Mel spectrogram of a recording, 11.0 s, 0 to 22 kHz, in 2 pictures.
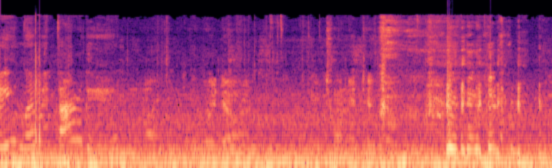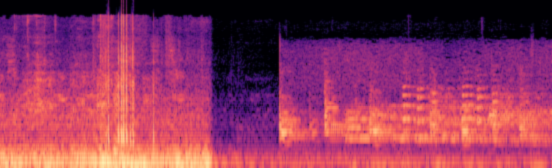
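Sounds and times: car cabin rumble: 0:00.0 - 0:03.8, 0:04.5 - 0:07.6.

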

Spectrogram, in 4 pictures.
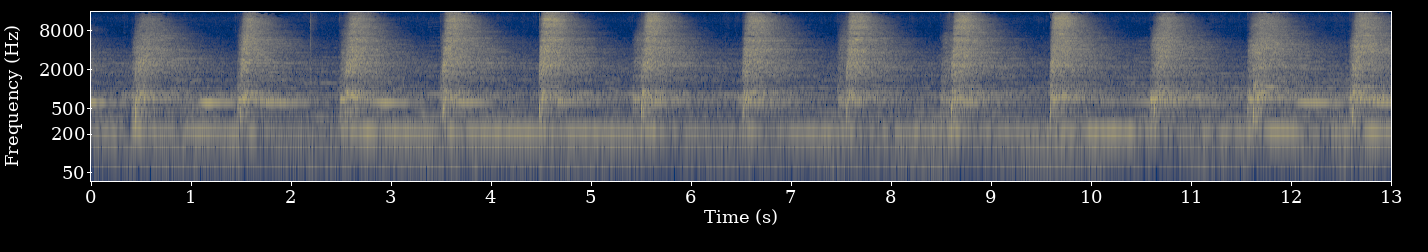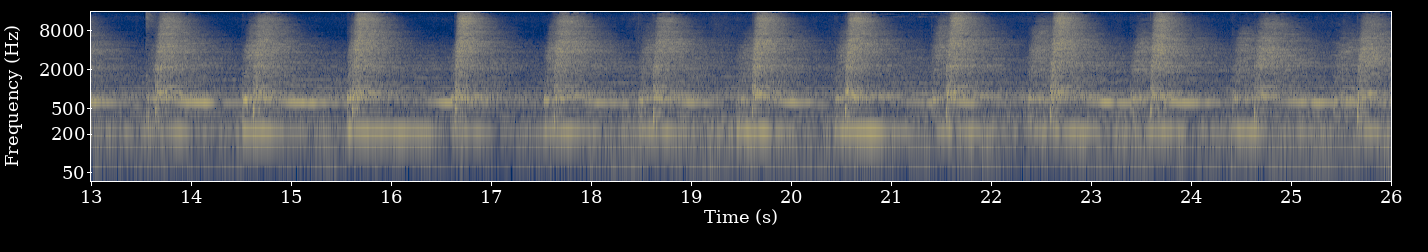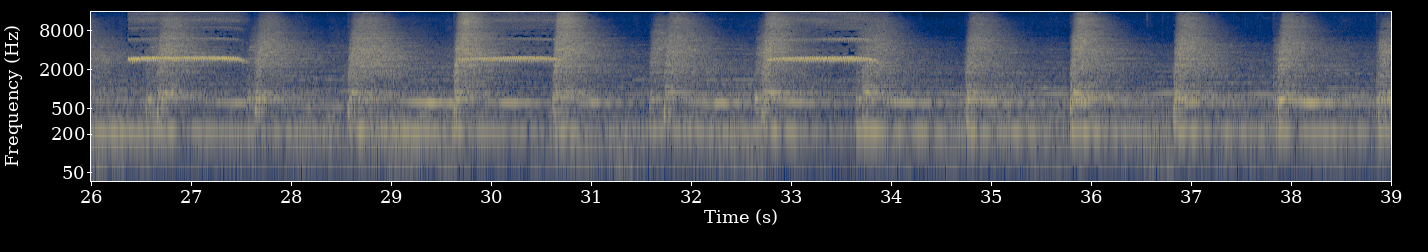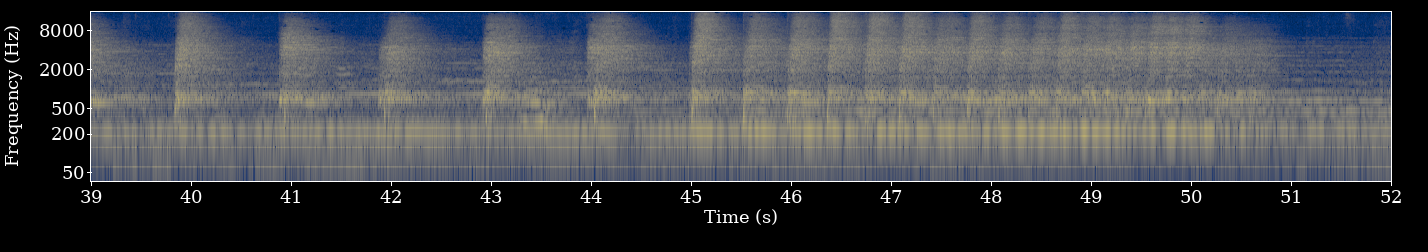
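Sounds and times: drum strikes: 0:00.0 - 0:50.9
steady drone: 0:00.0 - 0:52.0
high held note: 0:26.4 - 0:27.7.

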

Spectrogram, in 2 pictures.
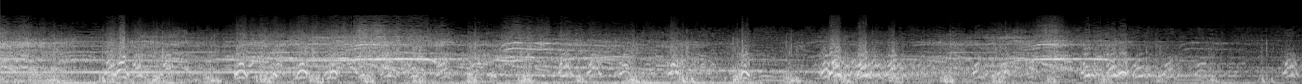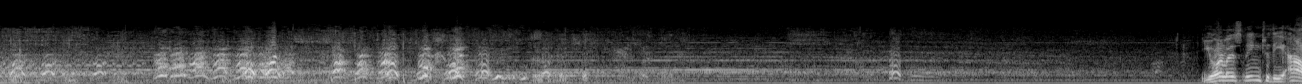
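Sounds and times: dog-like yelping cries: 0:00.0 - 0:19.0
low hum: 0:00.0 - 0:25.0.

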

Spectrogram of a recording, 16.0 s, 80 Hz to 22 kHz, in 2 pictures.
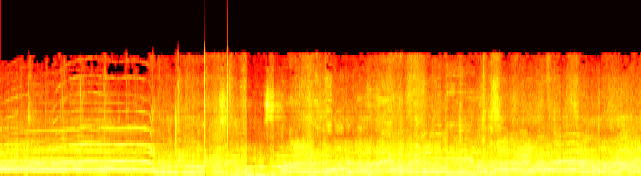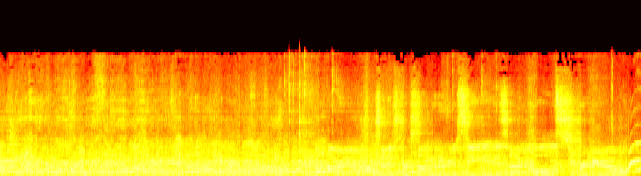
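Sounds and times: audience chatter: 0:00.0 - 0:16.0.

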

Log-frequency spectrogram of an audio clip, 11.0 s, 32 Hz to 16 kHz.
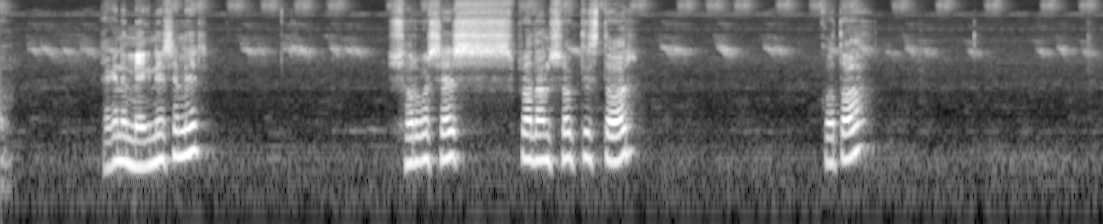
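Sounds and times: faint bird chirping: 0:00.0 - 0:11.0.

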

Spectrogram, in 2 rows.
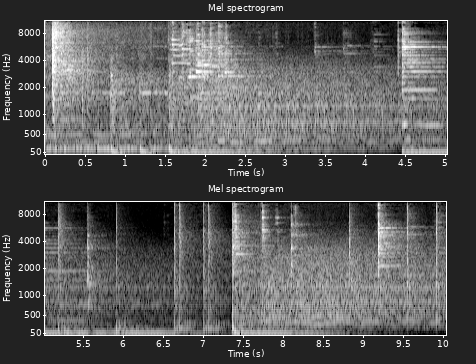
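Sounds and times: sharp percussive strikes: 0:00.0 - 0:10.0.

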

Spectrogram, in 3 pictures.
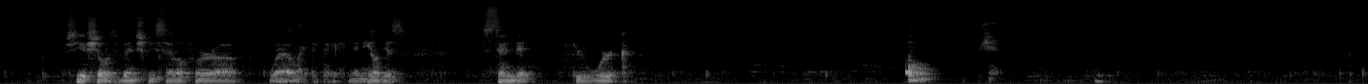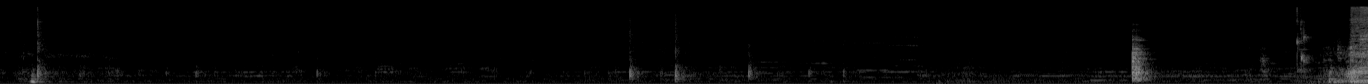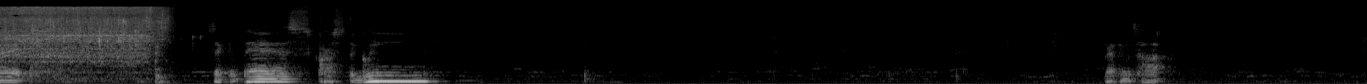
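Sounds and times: sink tap running: 0:27.2 - 0:29.1.

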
